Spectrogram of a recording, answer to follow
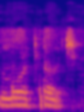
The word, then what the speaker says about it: Morkoc: let me tell you but it's pronounced it's pronounced more coach was generous i appreciate it you know you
